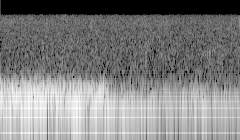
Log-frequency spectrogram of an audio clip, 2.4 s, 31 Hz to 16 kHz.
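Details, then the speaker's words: Normal vesicular breath sounds heard at symmetric points over the back along the scapular line, 7th to 9th intercostal spaces, right then left, during lung auscultation. "мы можем сделать заключение что приускультации в симметричных точках выслушивается везикулярно"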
